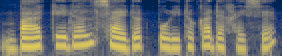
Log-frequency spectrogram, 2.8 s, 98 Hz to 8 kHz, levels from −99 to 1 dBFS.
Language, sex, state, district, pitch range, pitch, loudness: Assamese, female, Assam, Kamrup Metropolitan, 200-225 Hz, 210 Hz, -18 LUFS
